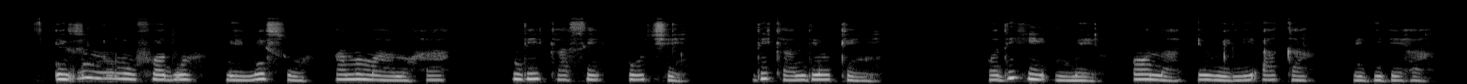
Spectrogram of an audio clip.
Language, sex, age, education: Igbo, female, 15-29, tertiary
